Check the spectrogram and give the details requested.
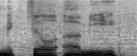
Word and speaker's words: McPhillamy: And then you come up to sectors 2, which you got the Cutting, Reed Park, McPhillamy Park, pronounced McPhil-me, and then Skyline.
